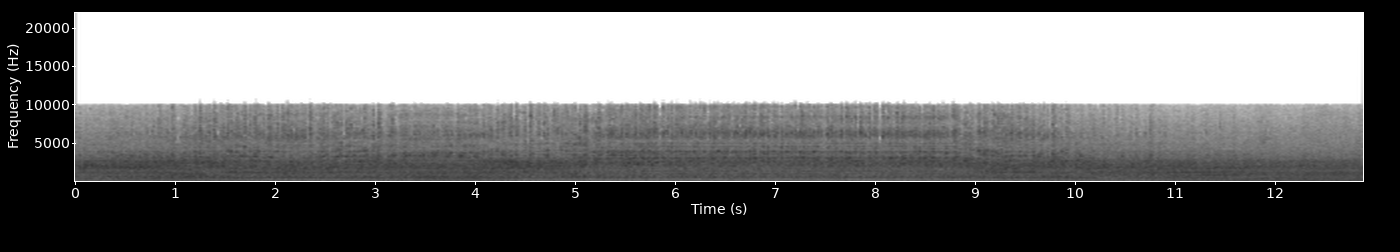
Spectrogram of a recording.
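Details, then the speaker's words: 1987 Ford F-250 6.9L IDI diesel, just started after sitting 5 months, about 40°F, straight-piped as exhaust is shot: steady even idle with loud raspy open-exhaust rumble, no knocks or misses; normal diesel idle. "listen to her purr this thing actually is straight pipe cuz the exhaust is shot on"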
